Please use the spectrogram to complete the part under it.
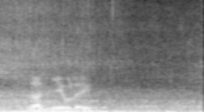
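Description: Water bubbles and splashes in a tank.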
